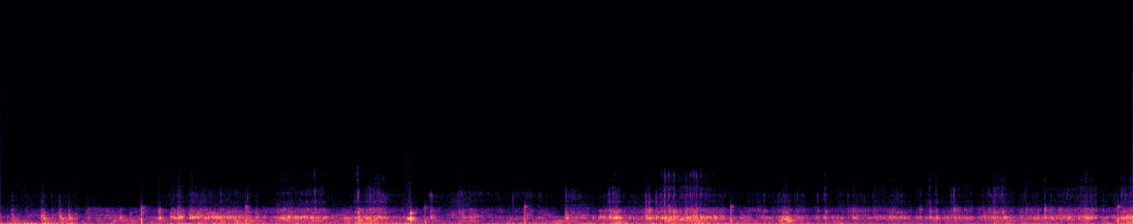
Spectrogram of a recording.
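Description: Muffled underwater sound from a camera submerged in a pond: a steady low rumble of water with scattered small clicks and knocks.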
